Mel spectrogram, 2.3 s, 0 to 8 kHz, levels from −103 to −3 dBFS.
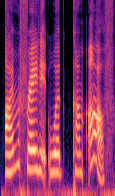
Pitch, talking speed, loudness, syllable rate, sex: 270 Hz, 155 wpm, -16 LUFS, 3.5 syllables/s, female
